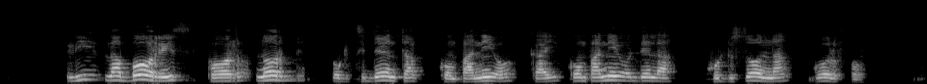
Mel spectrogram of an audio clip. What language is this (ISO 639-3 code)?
epo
